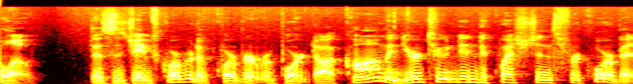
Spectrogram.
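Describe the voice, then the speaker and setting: This is a man speaking. He has a Canadian accent. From Canada. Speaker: independent journalist and web host; independent journalist, web host. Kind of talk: scripted monologue to camera. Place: home room. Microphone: studio mic.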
